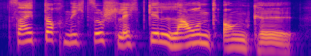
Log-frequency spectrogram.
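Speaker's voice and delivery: high, lively plea; jolly young relative cajoling; cheerful nephew, coaxing. A narrator's reading. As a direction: coax a grumpy uncle. Nephew coaxes grumpy uncle.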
